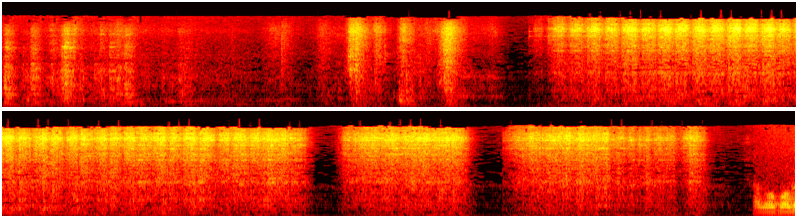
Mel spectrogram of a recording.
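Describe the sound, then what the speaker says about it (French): A small steel wire brush scrubbing a rusty steel plate, rapid raspy back-and-forth strokes that start in short bursts and then run in a long, loud continuous stretch broken by brief pauses. "je vais essayer avec une petite brosse d'acier"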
